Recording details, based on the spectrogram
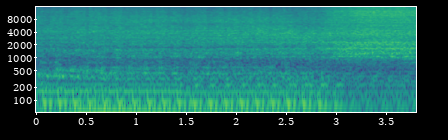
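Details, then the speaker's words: Ford 6.0 Powerstroke diesel started still a little cold with the VGT turbo switch on, so the turbo works normally. Steady, even cold-idle diesel clatter with no squeak. Normal cold idle. "All right, so I'm gonna start the truck with the turbo switch on, so the turbo should be working as normal. Still a little cold."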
